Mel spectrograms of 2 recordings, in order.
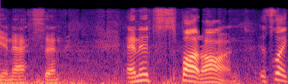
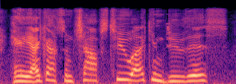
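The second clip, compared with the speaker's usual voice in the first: higher, mocking show-off voice; 5 semitones higher than usual. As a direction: ape the guy who needs attention. Mocking the attention-seeking guy.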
